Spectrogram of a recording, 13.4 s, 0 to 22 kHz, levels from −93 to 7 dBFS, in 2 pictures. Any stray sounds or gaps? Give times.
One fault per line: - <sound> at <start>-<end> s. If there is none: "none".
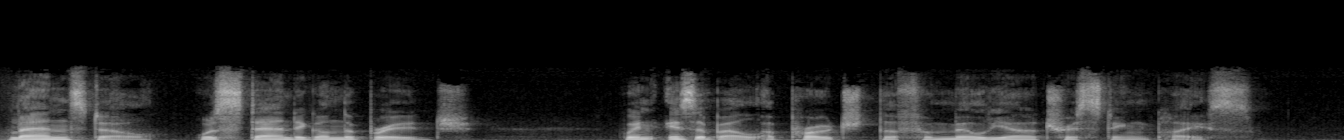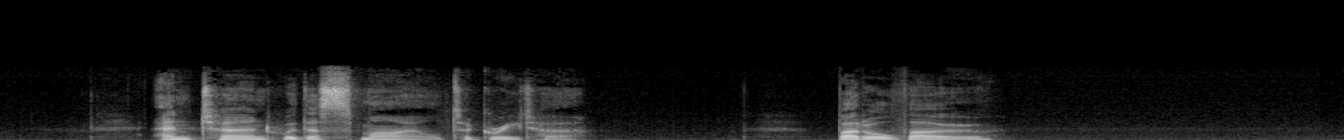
none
